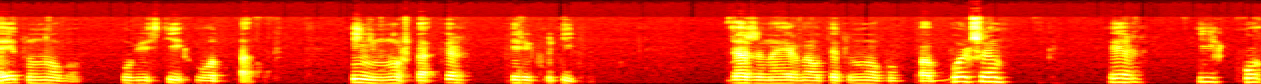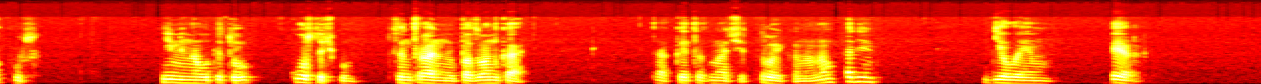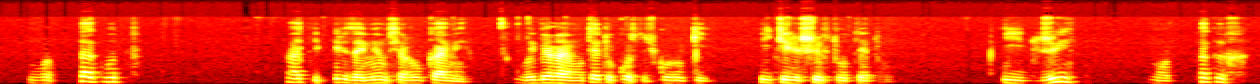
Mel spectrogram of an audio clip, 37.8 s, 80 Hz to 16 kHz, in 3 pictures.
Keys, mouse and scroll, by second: 0.5 click, 0.5 g, 3.6 r, 5.7 middle click, 8.1 g, 10.4 r, 12.4 click, 13.3 click, 14.9 middle click, 15.7-16.3 scroll up 1, 16.5-17.3 scroll up 3, 17.6 scroll down 2, 18.1 middle click, 20.2 KP_3, 23.7 r, 27.9 click, 28.5 middle click, 30.3 click, 30.8 middle click, 33.1 shift+click, 33.7 middle click, 36.1 g.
